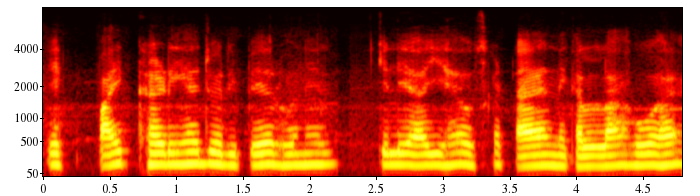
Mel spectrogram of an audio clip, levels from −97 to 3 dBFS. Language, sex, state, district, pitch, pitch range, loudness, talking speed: Hindi, male, Delhi, New Delhi, 155 Hz, 150-155 Hz, -18 LUFS, 200 wpm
